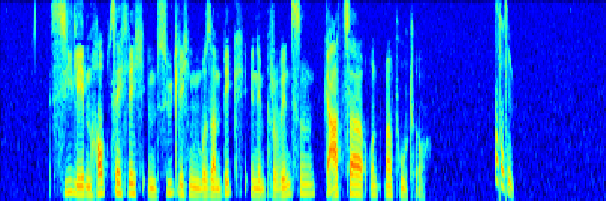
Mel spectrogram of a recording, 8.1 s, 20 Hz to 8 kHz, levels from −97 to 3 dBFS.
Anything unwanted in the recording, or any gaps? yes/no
yes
